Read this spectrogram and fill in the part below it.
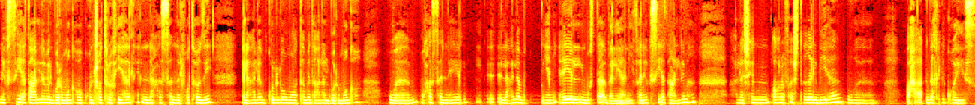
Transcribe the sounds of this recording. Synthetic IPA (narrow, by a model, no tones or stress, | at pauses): næfsiʔæt̪ʕalːemelbɑɾˤmɑɡæwʔækuːnʃɑt̪ˤɾˤɑfiːɦæleʔenːħasːæʔenːelfɑt̪ɾˤɑd̪iː | ʔelʕaːlæmkolːomoʕt̪æmed̪ʕalælbɑɾˤmɑɡæ | weweħasːæʔenːhejːæl | lʕaːlæm | jaʕnihejːælmost̪æʔbæljaʕnifænæfsiʔæt̪ʕalːemhæ | ʕalæʃæːnʔɑʕɾˤɑfʔæʃt̪æɣælbiːhæwe | wʔæħʔæʔd̪æxlikowæjːes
